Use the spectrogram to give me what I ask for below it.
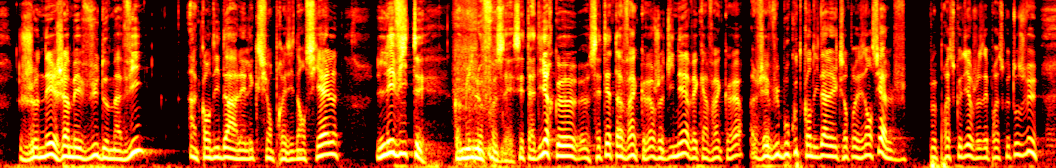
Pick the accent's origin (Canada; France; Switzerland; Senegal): France; Bon, mais on est français, voilà, on est différent.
